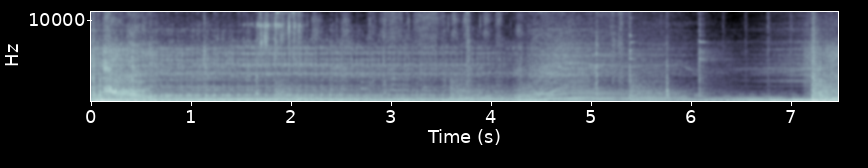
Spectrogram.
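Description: A chainsaw cutting trees roars, its engine buzzing steadily and then shifting pitch as it bites into wood, with metallic clinks and rattles mixed in before revving hard again at the end.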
